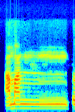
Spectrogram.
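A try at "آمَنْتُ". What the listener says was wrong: আমান্তু আতে টান হবে আরো।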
